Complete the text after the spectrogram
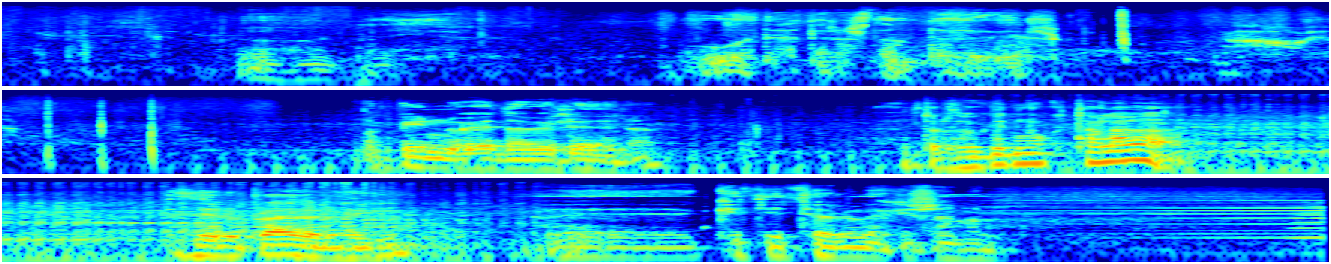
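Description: An elderly man speaks softly and warmly, close by.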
